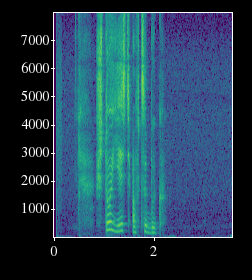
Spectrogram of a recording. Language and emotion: Russian, neutral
